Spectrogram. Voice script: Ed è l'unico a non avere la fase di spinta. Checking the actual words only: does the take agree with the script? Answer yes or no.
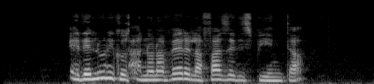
yes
